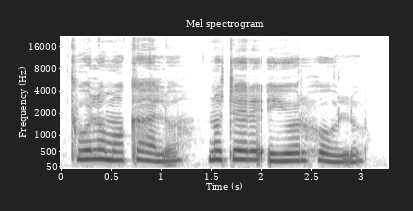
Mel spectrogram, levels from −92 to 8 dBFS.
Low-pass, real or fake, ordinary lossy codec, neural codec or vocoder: none; real; none; none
